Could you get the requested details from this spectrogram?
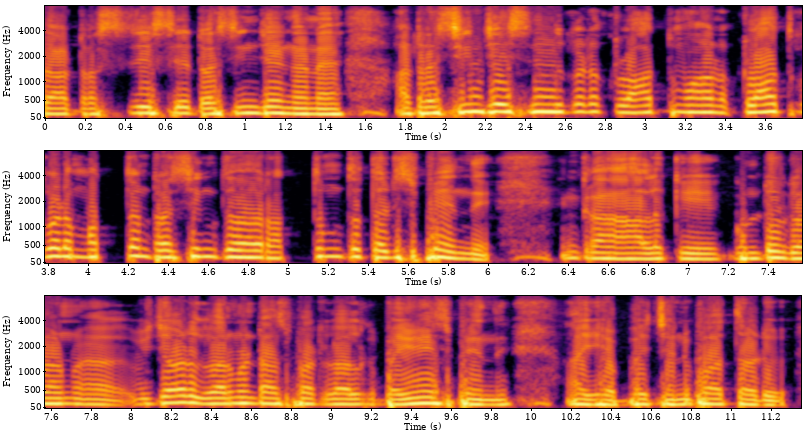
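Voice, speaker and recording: A man from Andhra Pradesh telling his personal faith testimony, retelling events in rapid, repetitive storytelling and acting out quoted dialogue. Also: a little high, mellow, smooth, no echo, rough recording. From Vijayawada, Andhra Pradesh. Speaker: testimony speaker.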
